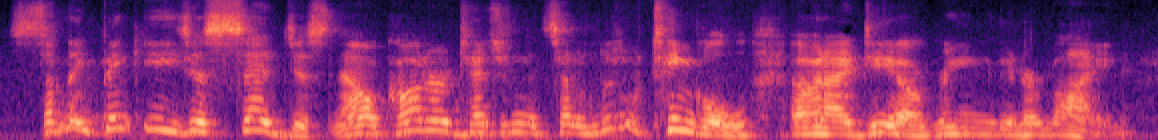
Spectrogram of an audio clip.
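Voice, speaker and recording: High-pitched man theatrically narrating fan fiction. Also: very animated, a little fast, breathy edge. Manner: storytelling, theatrical. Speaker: story reader and narrator.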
